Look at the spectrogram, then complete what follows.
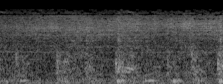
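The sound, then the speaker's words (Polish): A steam locomotive pulls old railway carriages with steady rhythmic chuffing, its exhaust bursts repeating about twice a second over a constant bright hiss of steam. “Ciekawe jest to, że jest jednak parowóz, czego no na pewno się już nie zobaczy tak normalnie na torach.”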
